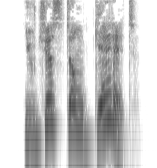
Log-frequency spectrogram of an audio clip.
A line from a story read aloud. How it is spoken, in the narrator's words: she shouted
